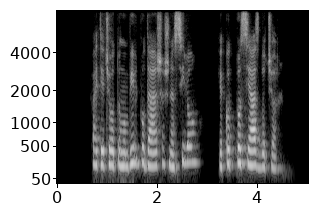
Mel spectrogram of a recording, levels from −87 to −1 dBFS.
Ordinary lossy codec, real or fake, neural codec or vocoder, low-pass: none; fake; codec, 16 kHz, 0.8 kbps, ZipCodec; none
